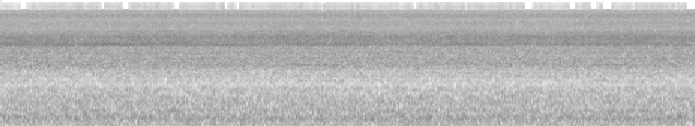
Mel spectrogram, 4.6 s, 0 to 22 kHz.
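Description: Boeing 737-200 jet engines in X-Plane 11 roar as a steady, even whoosh of airflow and engine noise on approach to Vancouver, unbroken throughout with no talking.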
